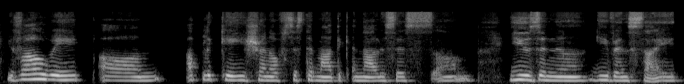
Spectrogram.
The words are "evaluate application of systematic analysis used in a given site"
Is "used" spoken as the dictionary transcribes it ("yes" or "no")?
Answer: no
